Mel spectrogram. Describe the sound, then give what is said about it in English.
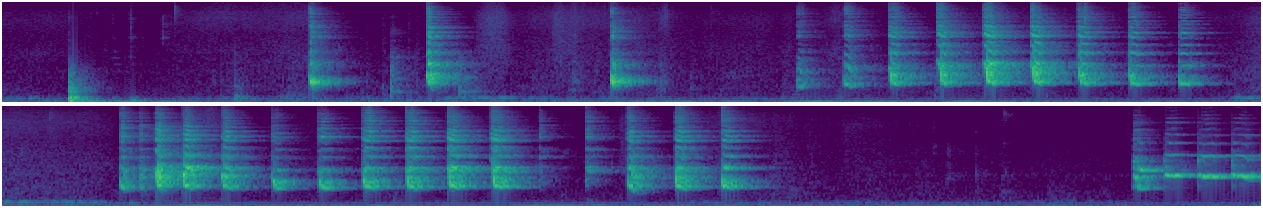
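A handheld turkey call, played indoors, imitates a turkey, giving scattered single yelps, then long rapid runs of sharp, rattling gobble-like notes, loud, with a brief pause before a final burst. “of all the turkey calls, this this is probably one of the hardest to learn.”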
